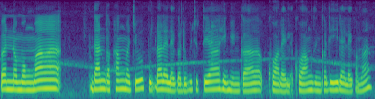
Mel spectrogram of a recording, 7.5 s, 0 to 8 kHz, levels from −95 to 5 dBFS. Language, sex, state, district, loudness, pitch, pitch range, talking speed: Wancho, female, Arunachal Pradesh, Longding, -13 LUFS, 190 Hz, 175-205 Hz, 120 wpm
